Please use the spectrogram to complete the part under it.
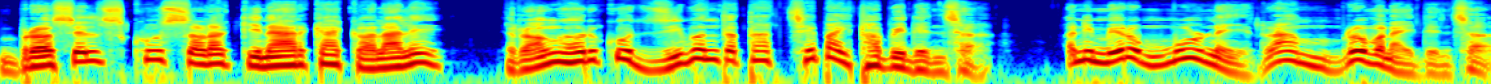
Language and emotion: Nepali, happy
